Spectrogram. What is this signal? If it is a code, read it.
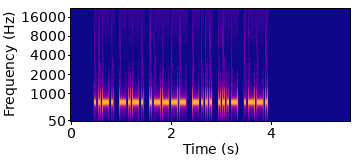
Morse code, heard as a keyed tone, about 28 wpm, 700 Hz. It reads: FC1BVP
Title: DXCC-100 Call Signs - 6 Characters - Repeated 3x - 28wpm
